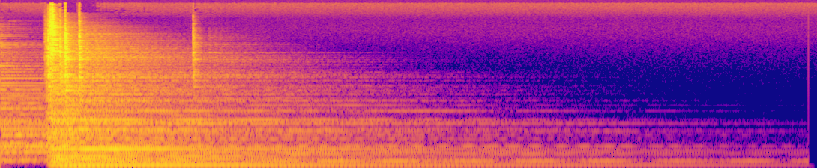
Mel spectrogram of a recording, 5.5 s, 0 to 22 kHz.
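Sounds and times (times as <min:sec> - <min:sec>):
haunted strings in chromatic descent: 0:00.3 - 0:04.1.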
